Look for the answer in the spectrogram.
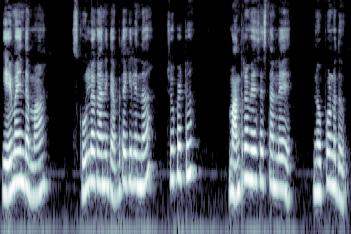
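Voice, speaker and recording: A woman's voice: fairly high pitch, moderate pace, dark tone, lightly acted. A woman voicing an older grandmother who soothes her crying grandson. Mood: soothing. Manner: soothing, coaxing.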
